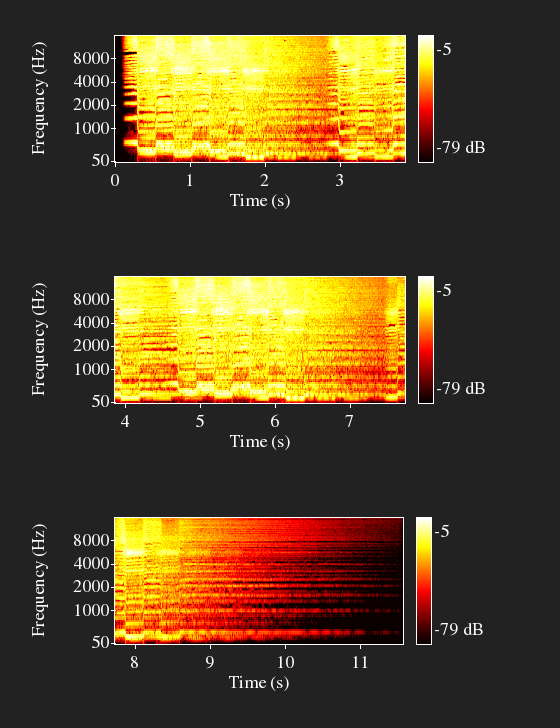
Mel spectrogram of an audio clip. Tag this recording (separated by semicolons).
pad; synth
